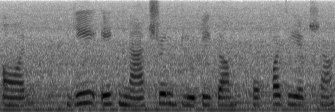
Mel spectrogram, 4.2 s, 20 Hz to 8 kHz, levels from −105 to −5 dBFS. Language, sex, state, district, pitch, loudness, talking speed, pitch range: Hindi, female, Chhattisgarh, Raipur, 220 Hz, -17 LUFS, 130 wpm, 205-240 Hz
